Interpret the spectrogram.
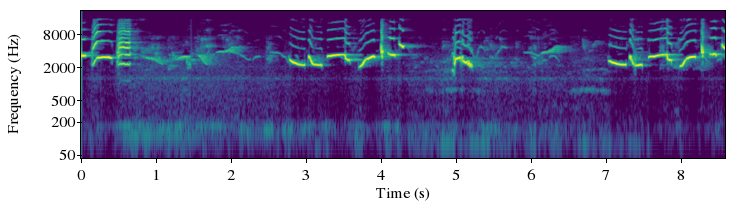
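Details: Oriental magpie-robin singing as a lure to prompt other birds to sing: loud, sweet whistled phrases mixing upslurred and downslurred notes with sharp chips, delivered in several bursts with short gaps, faint low hum beneath.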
